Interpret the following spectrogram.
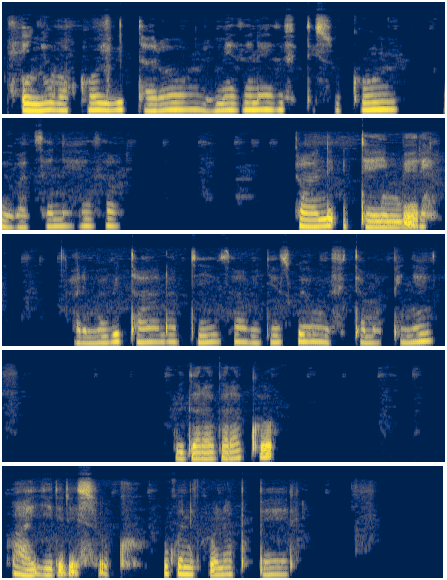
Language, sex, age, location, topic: Kinyarwanda, female, 18-24, Kigali, health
